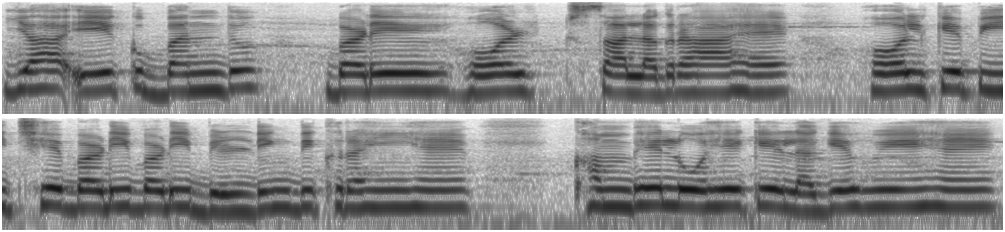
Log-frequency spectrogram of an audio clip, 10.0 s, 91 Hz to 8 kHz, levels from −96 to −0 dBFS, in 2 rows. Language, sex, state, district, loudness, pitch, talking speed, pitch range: Hindi, female, Uttar Pradesh, Etah, -19 LUFS, 225 Hz, 145 wpm, 220-235 Hz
